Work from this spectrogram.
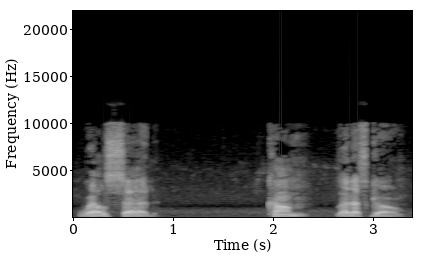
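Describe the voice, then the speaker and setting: An actor playing an uncertain young son on a search, with a husky voice, in a dramatized scripture reading. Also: male voice, on the low side, wildly swooping pitch, extremely slow, fairly bright tone, slight background noise, full character voice. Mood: resolved.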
